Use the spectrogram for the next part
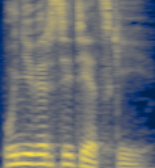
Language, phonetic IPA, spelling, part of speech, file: Russian, [ʊnʲɪvʲɪrsʲɪˈtʲet͡skʲɪj], университетский, adjective, Ru-университетский.ogg
- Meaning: university; academic (relating to an academy or other higher institution of learning)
